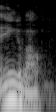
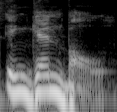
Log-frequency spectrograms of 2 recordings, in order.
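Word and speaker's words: Ingenbohl: Right, so this is going to be the Ingerbol. Hang on, I've been pronouncing this wrong. It's Ingenbol. Ingenbol.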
